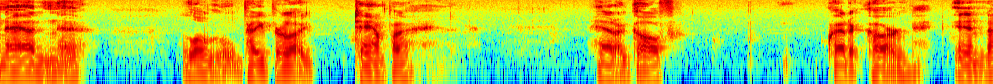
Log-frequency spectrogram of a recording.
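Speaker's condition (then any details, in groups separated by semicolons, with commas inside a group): Essential tremor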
